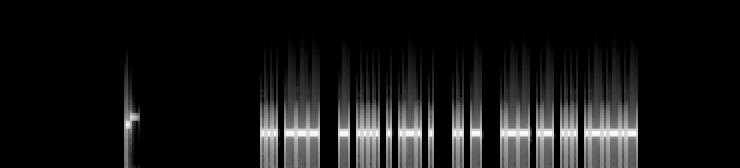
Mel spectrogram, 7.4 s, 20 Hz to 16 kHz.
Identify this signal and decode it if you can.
Morse code, heard as a keyed tone, about 39 wpm, 700 Hz. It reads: SO THERE IT WAS.
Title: Sentences from Top 100 Words 40wpm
